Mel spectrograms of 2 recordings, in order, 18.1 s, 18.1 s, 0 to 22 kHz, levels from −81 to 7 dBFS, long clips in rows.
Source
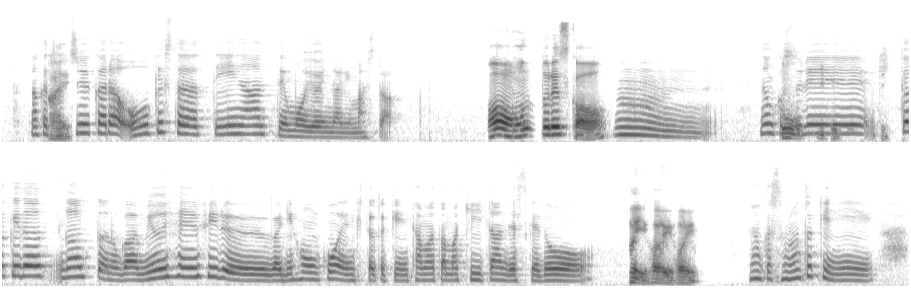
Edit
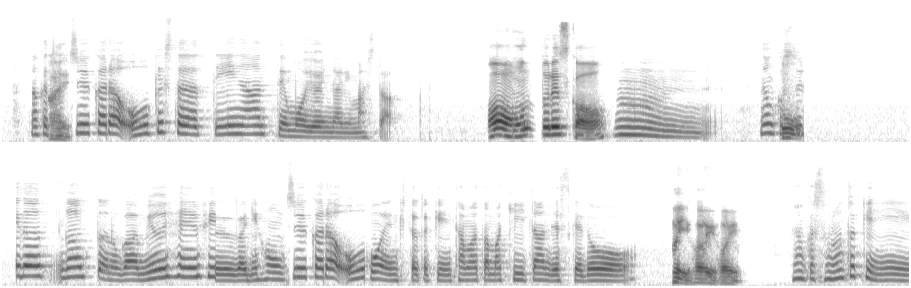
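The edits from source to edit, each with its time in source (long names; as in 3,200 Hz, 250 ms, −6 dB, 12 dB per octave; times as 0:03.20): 0:00.67–0:01.45: duplicate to 0:12.26
0:08.01–0:09.21: fill with room tone
0:11.20–0:11.55: remove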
